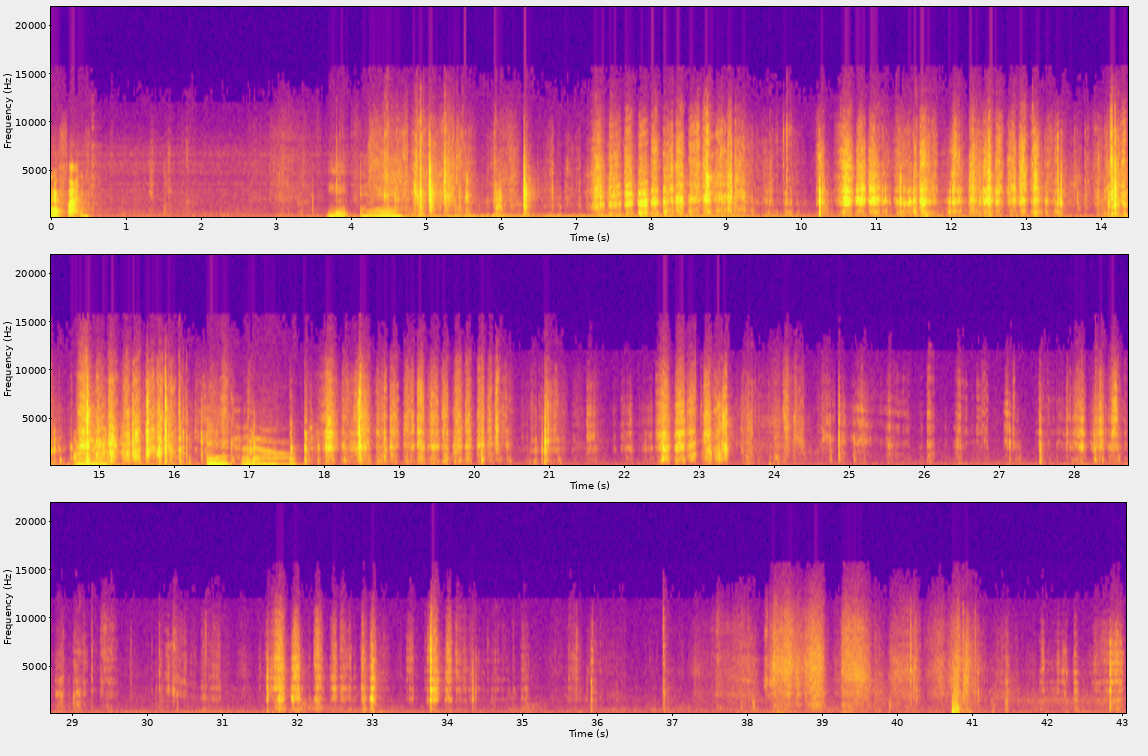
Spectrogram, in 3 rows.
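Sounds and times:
paper rustling: 3.0 - 36.2, 37.6 - 43.0
scissors snipping paper: 7.2 - 21.2, 31.6 - 34.8.

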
